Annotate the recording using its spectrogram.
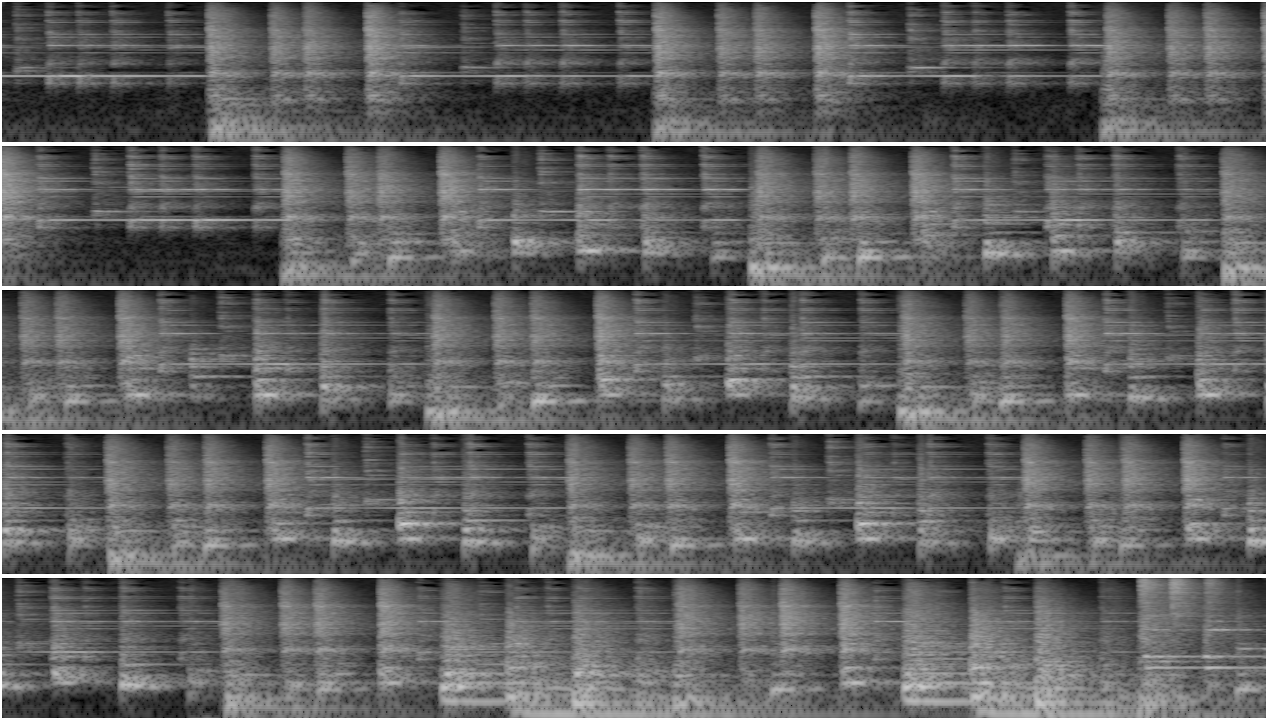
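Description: Live percussion ensemble playing a pop-minimalist, rock-style groove: a fast, even ticking pattern over a low drum beat about once a second. About eight seconds in, a busier layer of repeating pitched notes joins, and the low drums grow louder near the end.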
